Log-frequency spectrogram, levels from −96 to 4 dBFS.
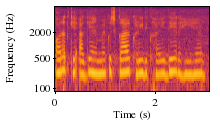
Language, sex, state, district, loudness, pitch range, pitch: Hindi, female, Uttar Pradesh, Lucknow, -15 LUFS, 220-240 Hz, 225 Hz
